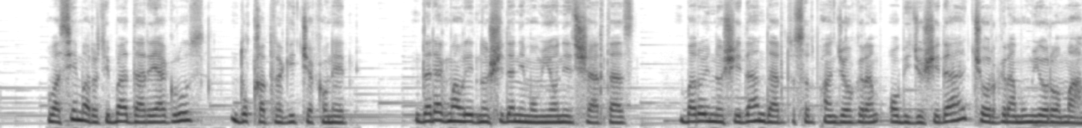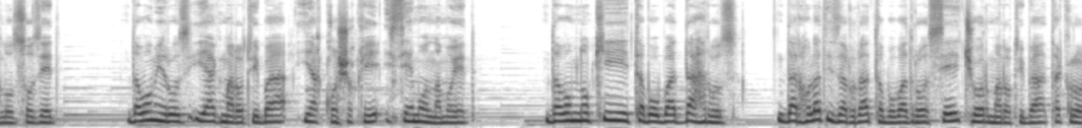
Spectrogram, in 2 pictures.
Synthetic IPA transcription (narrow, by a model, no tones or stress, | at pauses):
vasemaɾɔt̪ʰibad̪aɾjaɡɾuz | d̪uqʰat̪ɾaɡit͡ʃʰakʰɔne̞d̪ | d̪aɾjaɡmavɾid̪nɔʃid̪animɔmijɔnizʃaɾt̪ʰast̪̚ | baɾɔinɔʃid̪and̪aɾd̪usad̪upʰand͡ʒɔhɡɾamɔbid͡ʒuʃid̪at͡ʃʰɔɾɡɾamumijɔɾɔmahlulsɔze̞d̪ | d̪avɔmiɾuzjaɡmaɾɔt̪ʰibajakqʰɔʃuqʰiʔːst̪e̞mɔlnamɔed̪ː | avɔmnɔkʰiːt̪ʰabɔbat̪̚d̪ahɾuz | d̪aɾɦɔlat̪ʰizaɾuɾat̪ʰːabɔbat̪ɾɔse̞t͡ʃʰɔɾmaɾɔt̪ʰibat̪ʰakɾɔɾ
